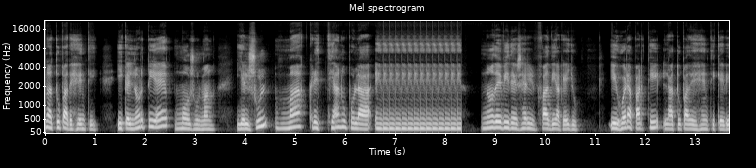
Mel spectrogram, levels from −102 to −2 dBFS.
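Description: At 6.76 s the speech catches and stutters: a fragment of about 0.12 s plays 13 times back to back, a mechanical chattering that runs until 8.32 s before normal speech resumes, and whatever should have been said in that stretch of roughly 1.6 s is missing. This is a broken-record loop, likely caused by the player, encoder or stream stalling and re-sending the last short buffer it held until data arrived again.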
